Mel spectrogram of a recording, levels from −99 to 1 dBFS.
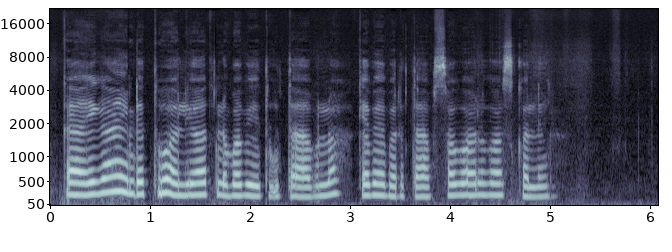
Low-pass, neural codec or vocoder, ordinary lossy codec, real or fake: none; vocoder, 44.1 kHz, 128 mel bands, Pupu-Vocoder; none; fake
